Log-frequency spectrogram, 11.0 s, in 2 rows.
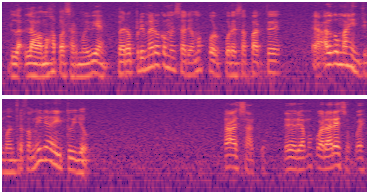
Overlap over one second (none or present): none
